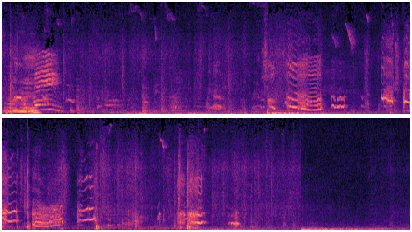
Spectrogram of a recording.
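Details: American Bully puppies at Royal Kennels, from Diesel aka The Big Mac crossed with Mia, whimpering and yipping in high wavering cries with harmonics, mixed with human speech and handling noises.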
